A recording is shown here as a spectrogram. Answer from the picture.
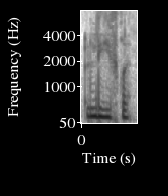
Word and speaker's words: livres: J'ai écrit 2 nouveaux livres. Exactly. And there we have nouveau with an X on the end, which is silent. And of course, livre with an S on the end, which is also silent.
